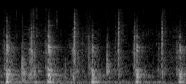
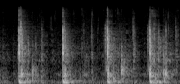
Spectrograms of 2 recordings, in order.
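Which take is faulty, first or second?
second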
